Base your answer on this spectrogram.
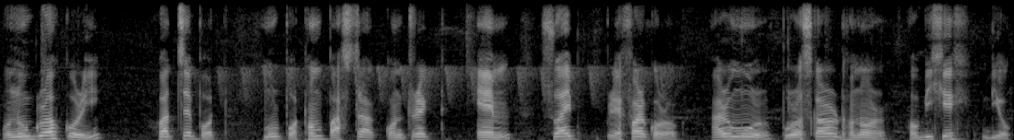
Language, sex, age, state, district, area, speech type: Assamese, male, 18-30, Assam, Lakhimpur, rural, read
